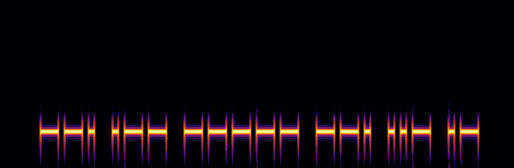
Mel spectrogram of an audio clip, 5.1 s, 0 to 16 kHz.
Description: Morse code, heard as a keyed tone, about 21 wpm, 700 Hz. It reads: GW0GUA
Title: DXCC-100 Call Signs - 6 Characters - Repeated 2x - 20wpm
